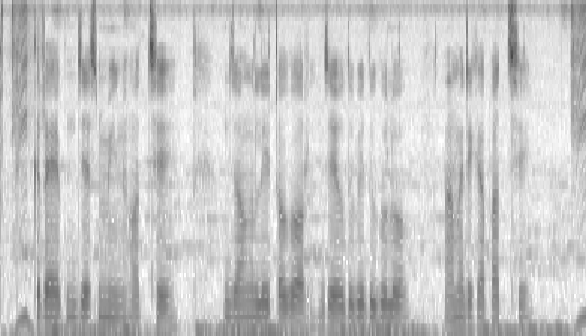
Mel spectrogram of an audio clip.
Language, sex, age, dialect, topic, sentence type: Bengali, male, 18-24, Western, agriculture, statement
